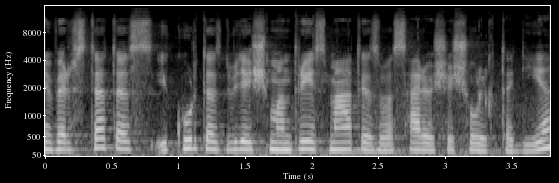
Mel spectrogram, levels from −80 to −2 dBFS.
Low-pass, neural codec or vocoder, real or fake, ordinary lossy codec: 14.4 kHz; none; real; Opus, 64 kbps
